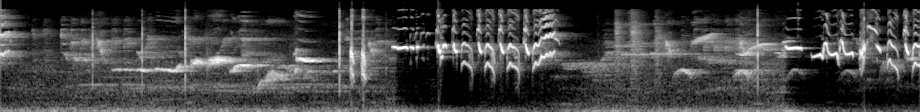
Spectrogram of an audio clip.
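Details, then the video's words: White-rumped shama song used as a lure for silent birds: varied slurred whistles and clicks, then quick series of arched high chirps, a pause, and more rising whistles and twitters. "pancingan murai batu gacor bikin yang lain DOWN!!pancingan burung murai batu nyaut"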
